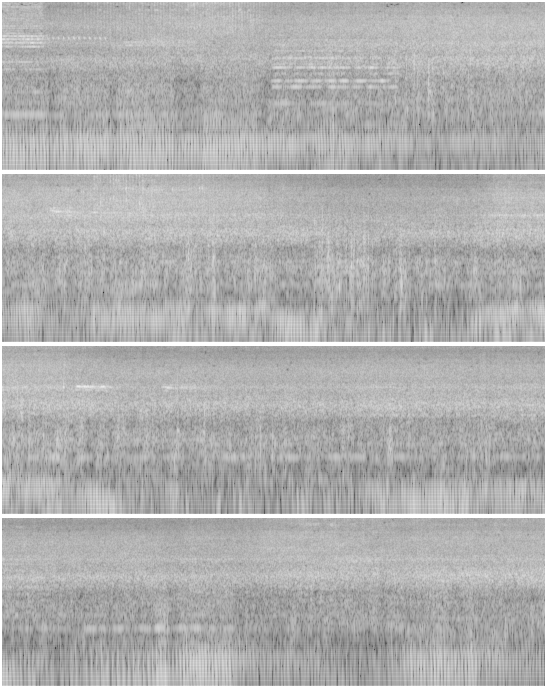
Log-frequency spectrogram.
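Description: Traffic rolls by on a busy road.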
